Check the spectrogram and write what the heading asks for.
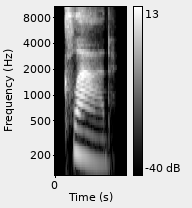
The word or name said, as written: clad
